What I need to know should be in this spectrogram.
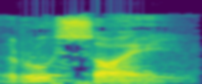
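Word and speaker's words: Ruos Suy: I did not pronounce this correctly. It is rousoy r u o s and s u y.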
